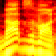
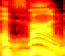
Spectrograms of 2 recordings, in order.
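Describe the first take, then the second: First: A vowel separates the first two consonants. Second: The first two consonants run together without a vowel. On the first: The speaker calls it wrong. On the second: The speaker calls it right.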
